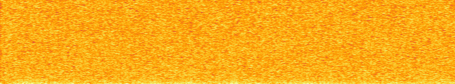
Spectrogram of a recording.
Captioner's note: none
